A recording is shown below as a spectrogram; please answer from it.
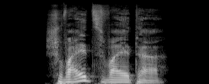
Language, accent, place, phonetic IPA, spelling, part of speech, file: German, Germany, Berlin, [ˈʃvaɪ̯t͡svaɪ̯tɐ], schweizweiter, adjective, De-schweizweiter.ogg
- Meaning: inflection of schweizweit: 1. strong/mixed nominative masculine singular 2. strong genitive/dative feminine singular 3. strong genitive plural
